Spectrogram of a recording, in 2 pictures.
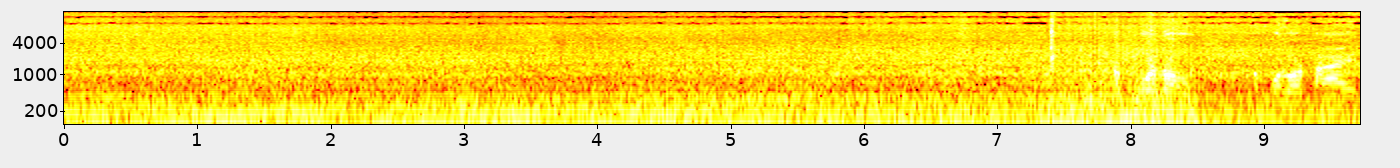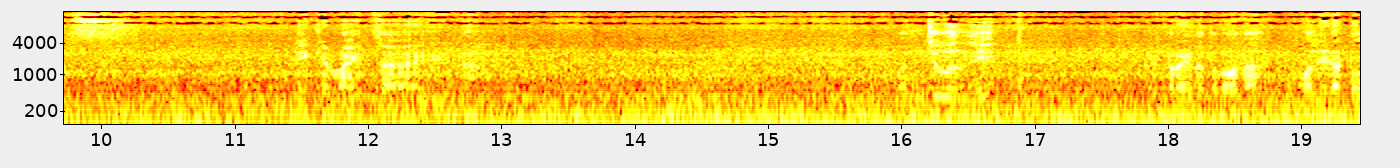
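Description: Car cabin noise while driving: a steady low rumble of engine and tyres on the road, swelling briefly a little before halfway. Faint voices come through in the second half.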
